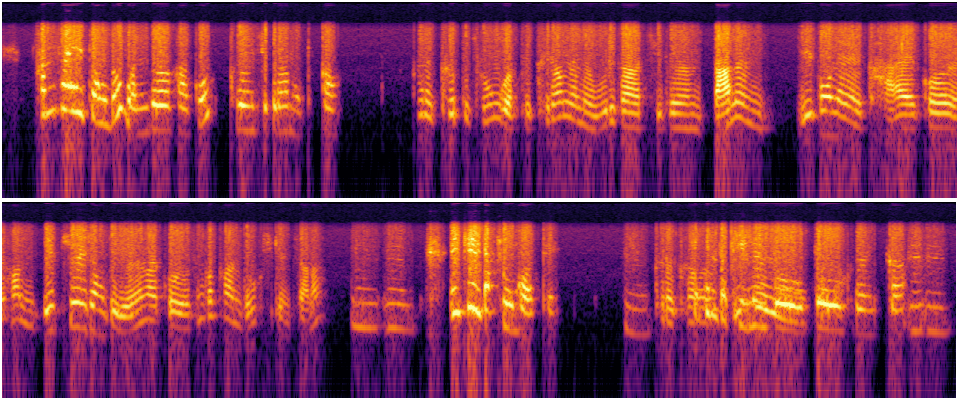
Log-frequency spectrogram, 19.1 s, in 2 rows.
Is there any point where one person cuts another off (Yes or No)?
Yes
